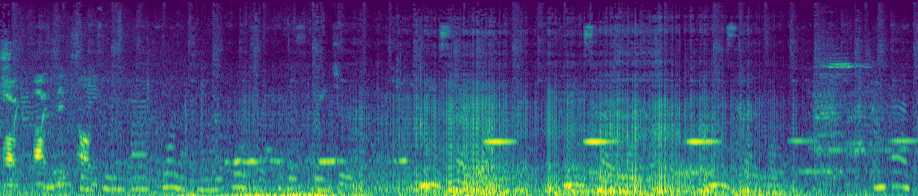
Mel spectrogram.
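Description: Lisbon air pollution readings, collected by a bicycle ridden through the city streets, turned into sound: short electronic tones at shifting mid pitches, sounding in an irregular sequence over a steady rumble of street traffic.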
